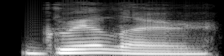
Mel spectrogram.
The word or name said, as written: griller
